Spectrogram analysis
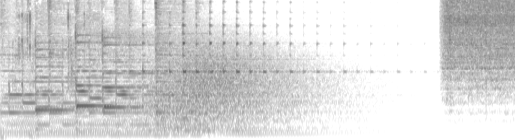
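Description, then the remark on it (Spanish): Water splashes and gurgles with a ringing, resonant tone that fades away, then a tap gushes on with a steady, loud rush of running water, wasting water. “Este eres tú gastando agua.”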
